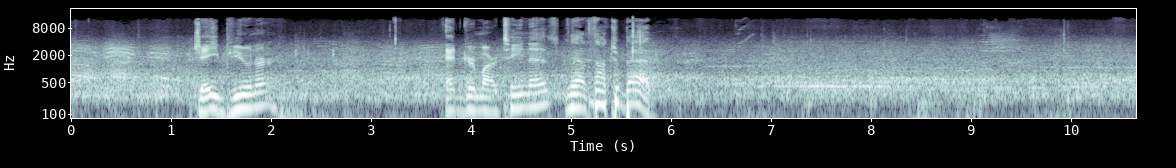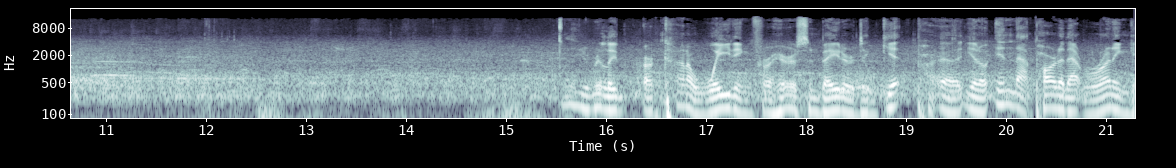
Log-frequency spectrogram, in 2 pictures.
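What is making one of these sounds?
A large stadium crowd murmurs steadily in the open air.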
